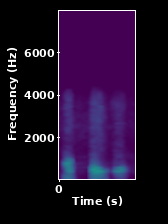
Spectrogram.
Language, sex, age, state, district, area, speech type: Kannada, male, 30-45, Karnataka, Belgaum, urban, conversation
